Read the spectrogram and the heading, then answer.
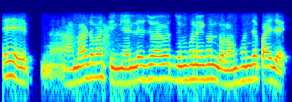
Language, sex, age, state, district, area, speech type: Assamese, male, 18-30, Assam, Jorhat, urban, conversation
